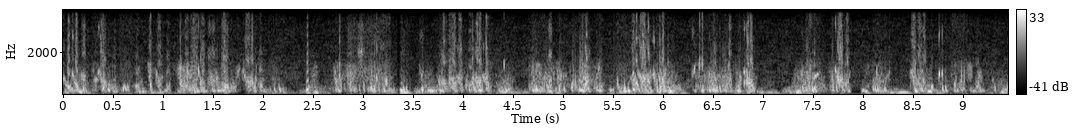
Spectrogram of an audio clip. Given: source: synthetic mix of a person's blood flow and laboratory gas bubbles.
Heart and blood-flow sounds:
Doppler ultrasound of blood flow; precordium
0.00-1.09 s: bubbles
1.11-2.24 s: bubbles
2.40-2.49 s: bubbles
2.62-3.30 s: bubbles
3.34-3.48 s: bubbles
3.54-4.53 s: bubbles
4.64-6.21 s: bubbles
6.28-6.95 s: bubbles
7.32-7.88 s: bubbles
7.97-8.29 s: bubbles
8.45-9.46 s: bubbles
From the record:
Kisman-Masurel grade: 444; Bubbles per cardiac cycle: continuous sound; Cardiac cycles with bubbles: 100%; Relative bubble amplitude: maximal (0.775 to 0.999); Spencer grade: 4 (maximum detectable bubble signal sounding continuously throughout systole and diastole of every cardiac period, and overriding the amplitude of the normal cardiac signals); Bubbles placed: anywhere in the cardiac cycle

